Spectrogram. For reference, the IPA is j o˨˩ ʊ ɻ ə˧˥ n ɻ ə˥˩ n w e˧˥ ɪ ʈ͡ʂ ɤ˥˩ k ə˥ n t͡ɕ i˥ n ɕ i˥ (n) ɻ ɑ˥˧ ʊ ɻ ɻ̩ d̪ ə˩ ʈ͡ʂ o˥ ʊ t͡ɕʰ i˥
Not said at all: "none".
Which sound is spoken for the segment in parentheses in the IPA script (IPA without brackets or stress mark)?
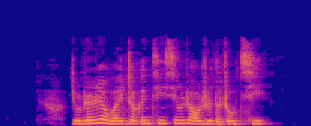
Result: ŋ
